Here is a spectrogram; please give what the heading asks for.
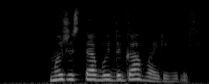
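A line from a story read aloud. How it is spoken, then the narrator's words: Forced calm. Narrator (Russian): как можно более спокойно начал Андрей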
